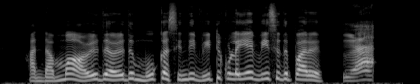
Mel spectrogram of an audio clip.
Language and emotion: Tamil, disgusted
